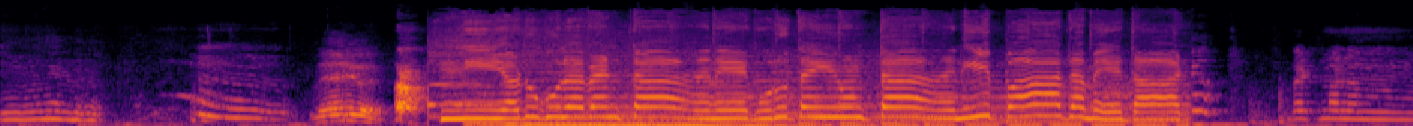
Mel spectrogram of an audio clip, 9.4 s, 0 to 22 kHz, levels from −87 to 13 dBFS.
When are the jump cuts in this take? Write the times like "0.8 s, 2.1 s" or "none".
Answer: 7.9 s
